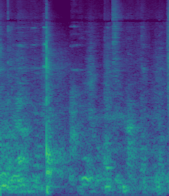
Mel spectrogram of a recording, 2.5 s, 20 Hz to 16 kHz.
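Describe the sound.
A single sharp, hard knock of a gavel opens the council meeting of the municipality of Haarlemmerliede en Spaarnwoude on 29 May 2018. It cuts through a low murmur of voices, followed by softer rustling and faint chatter.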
